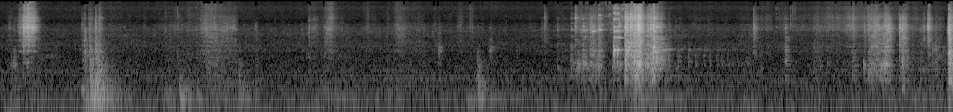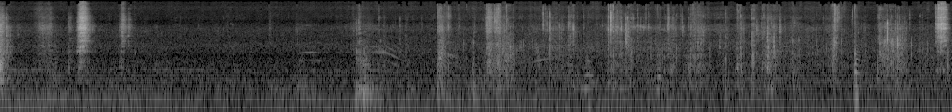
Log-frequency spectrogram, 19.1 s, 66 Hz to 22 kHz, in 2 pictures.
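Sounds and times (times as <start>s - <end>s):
clatter of things being handled: 1.7s - 10.9s.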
